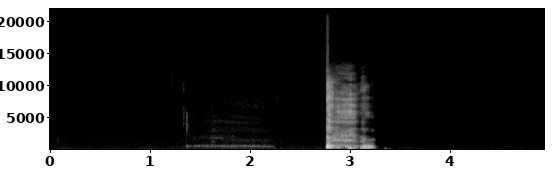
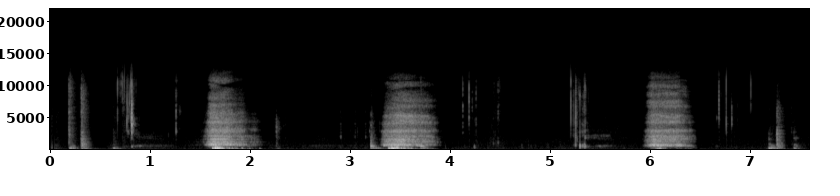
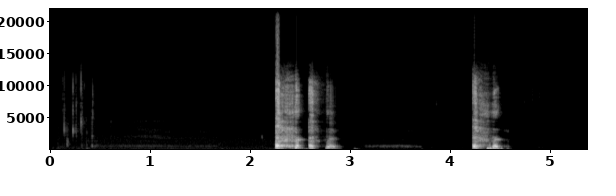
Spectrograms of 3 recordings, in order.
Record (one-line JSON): {"cough_length": "4.9 s", "cough_amplitude": 32768, "cough_signal_mean_std_ratio": 0.19, "exhalation_length": "7.6 s", "exhalation_amplitude": 20297, "exhalation_signal_mean_std_ratio": 0.3, "three_cough_length": "5.4 s", "three_cough_amplitude": 32768, "three_cough_signal_mean_std_ratio": 0.22, "survey_phase": "beta (2021-08-13 to 2022-03-07)", "age": "18-44", "gender": "Female", "wearing_mask": "No", "symptom_runny_or_blocked_nose": true, "symptom_shortness_of_breath": true, "symptom_sore_throat": true, "symptom_fatigue": true, "symptom_fever_high_temperature": true, "symptom_headache": true, "symptom_change_to_sense_of_smell_or_taste": true, "symptom_loss_of_taste": true, "symptom_other": true, "symptom_onset": "5 days", "smoker_status": "Never smoked", "respiratory_condition_asthma": false, "respiratory_condition_other": false, "recruitment_source": "Test and Trace", "submission_delay": "2 days", "covid_test_result": "Positive", "covid_test_method": "RT-qPCR", "covid_ct_value": 17.0, "covid_ct_gene": "ORF1ab gene", "covid_ct_mean": 17.6, "covid_viral_load": "1700000 copies/ml", "covid_viral_load_category": "High viral load (>1M copies/ml)"}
